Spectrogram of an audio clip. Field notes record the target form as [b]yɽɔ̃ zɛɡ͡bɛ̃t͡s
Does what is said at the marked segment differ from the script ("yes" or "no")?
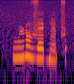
yes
